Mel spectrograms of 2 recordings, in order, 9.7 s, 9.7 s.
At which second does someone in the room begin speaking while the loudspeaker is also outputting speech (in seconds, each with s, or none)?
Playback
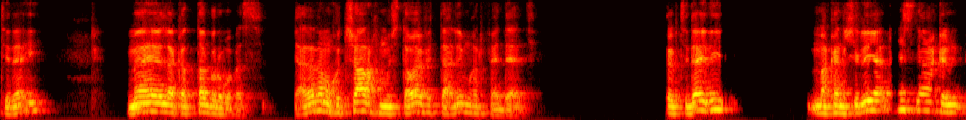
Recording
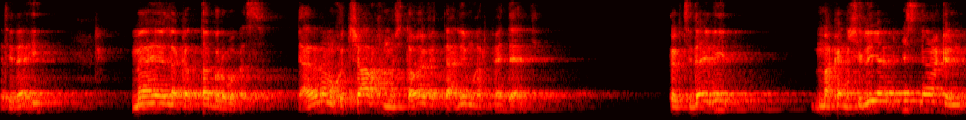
none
